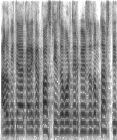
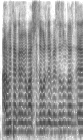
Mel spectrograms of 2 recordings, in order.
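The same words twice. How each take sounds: First: The passage is read at a slower speed. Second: The passage is read at a faster speed.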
